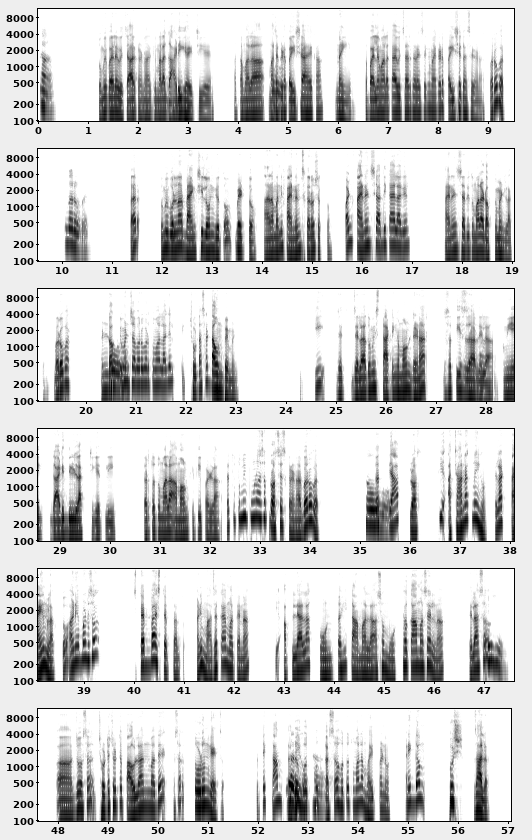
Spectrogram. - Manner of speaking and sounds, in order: in English: "डॉक्युमेंट्स"; other noise; in English: "डॉक्युमेंटच्या"; in English: "स्टार्टिंग"; in English: "स्टेप बाय स्टेप"
- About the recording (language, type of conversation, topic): Marathi, podcast, तुम्ही तुमची कामांची यादी व्यवस्थापित करताना कोणते नियम पाळता?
